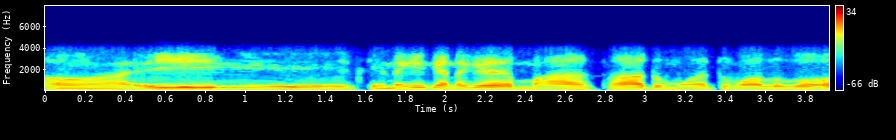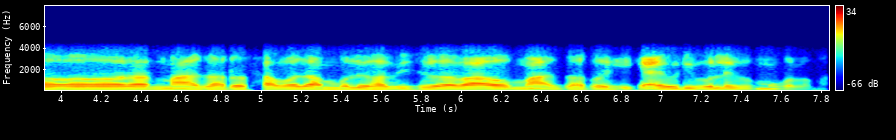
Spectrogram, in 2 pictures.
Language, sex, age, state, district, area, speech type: Assamese, male, 45-60, Assam, Dhemaji, urban, conversation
